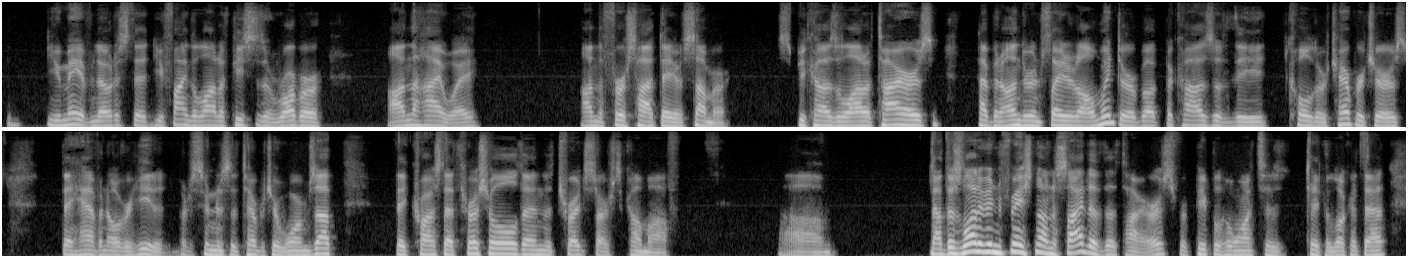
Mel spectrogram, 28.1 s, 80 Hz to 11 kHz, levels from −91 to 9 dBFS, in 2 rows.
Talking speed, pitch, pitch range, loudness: 180 wpm, 120 Hz, 110-135 Hz, -18 LUFS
